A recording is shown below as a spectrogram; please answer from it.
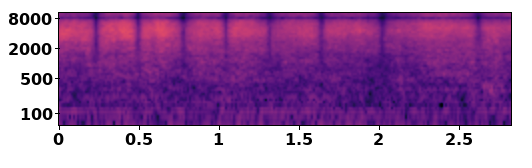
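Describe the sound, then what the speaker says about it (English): A sanding block rubs back and forth by hand across a Chevy dually truck bed coated with guide coat, giving a rhythmic, gritty scrape about three strokes per second, close and alone. "I'm going to take my block and I'm going to block sand it."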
